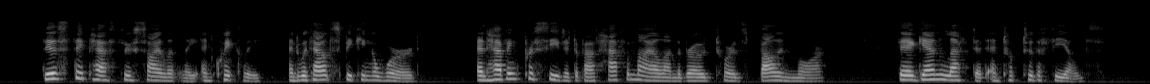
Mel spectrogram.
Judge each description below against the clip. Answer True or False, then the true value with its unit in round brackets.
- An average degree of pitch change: True (4.4 semitones)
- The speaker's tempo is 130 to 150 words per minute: False (170 wpm)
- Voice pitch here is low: False (190 Hz)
